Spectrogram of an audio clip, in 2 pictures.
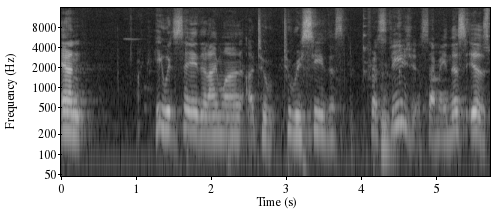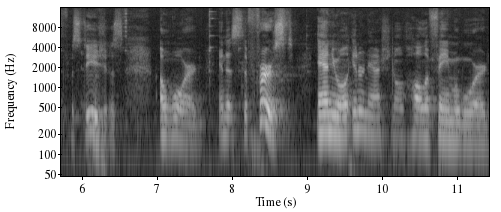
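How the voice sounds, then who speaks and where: At a fairly slow pace, a woman speaks with medium pitch and ordinary pitch variation, and audible room echo is present. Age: 80s+. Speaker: award recipient. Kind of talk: acceptance speech. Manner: halting.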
